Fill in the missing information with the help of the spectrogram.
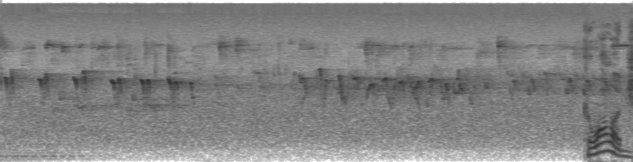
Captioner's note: birds chirping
